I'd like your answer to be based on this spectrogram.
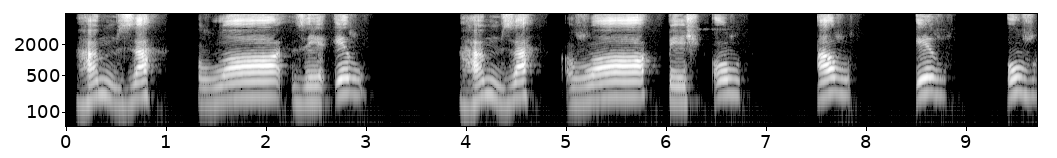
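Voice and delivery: long heavy "وا" as emphatic zaa, slow spelling; measured drill, rounded heavy letters; full-mouthed. Shown as a demonstration. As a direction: end "ال" on a thick, unwhistled dh. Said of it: "پر پڑھنا ہے".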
